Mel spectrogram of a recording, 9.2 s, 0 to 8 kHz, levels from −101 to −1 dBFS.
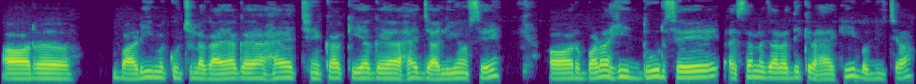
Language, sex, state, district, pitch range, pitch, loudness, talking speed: Hindi, male, Chhattisgarh, Balrampur, 140-165 Hz, 150 Hz, -18 LUFS, 170 wpm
